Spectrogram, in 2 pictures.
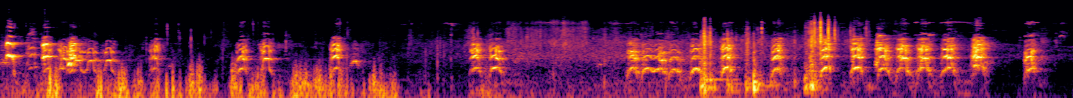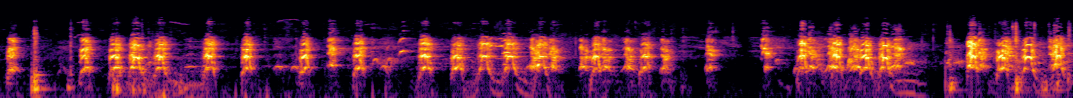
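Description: Wolf yelping: runs of short, high yelps several a second, with pauses between the runs.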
